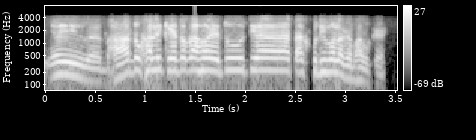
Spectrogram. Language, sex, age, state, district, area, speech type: Assamese, male, 30-45, Assam, Lakhimpur, rural, conversation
